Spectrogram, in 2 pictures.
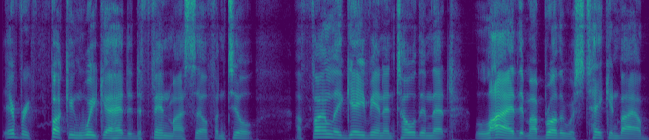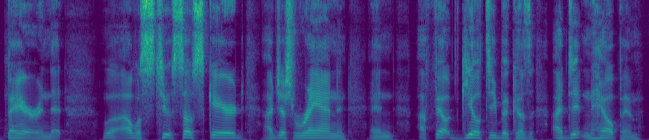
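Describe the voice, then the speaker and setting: A man's voice: medium pitch, normal speed, no echo, clean studio sound. Man narrating a tense horror tale. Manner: intense and confessional, swears often. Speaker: storyteller.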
